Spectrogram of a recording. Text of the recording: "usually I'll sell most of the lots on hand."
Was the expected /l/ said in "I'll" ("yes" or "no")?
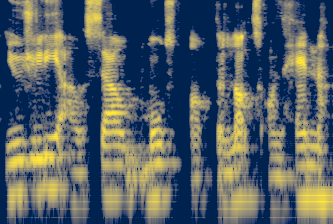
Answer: no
